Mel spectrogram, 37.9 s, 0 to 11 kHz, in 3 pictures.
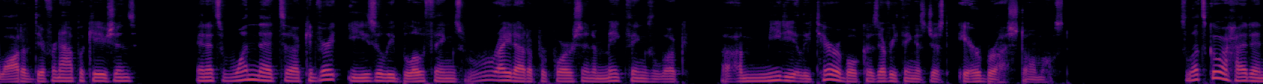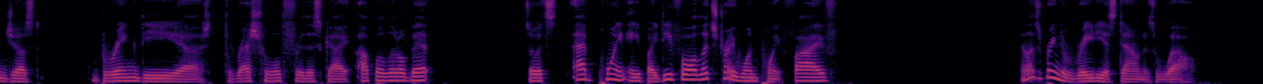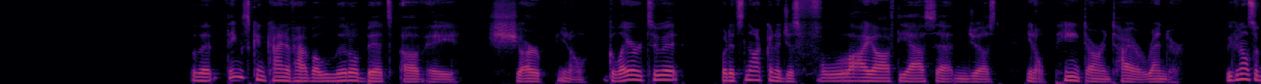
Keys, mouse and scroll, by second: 11.8 click, 14.5 click, 23.2 click.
